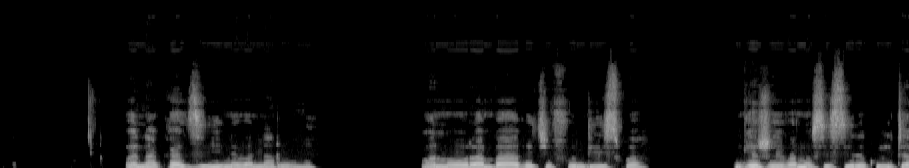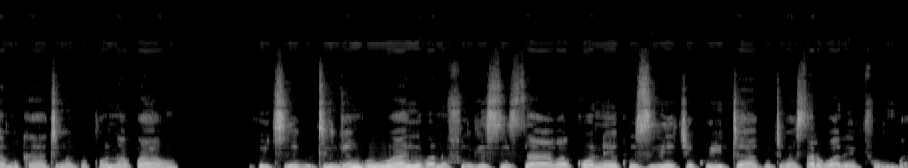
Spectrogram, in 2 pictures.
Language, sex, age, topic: Ndau, female, 36-49, health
